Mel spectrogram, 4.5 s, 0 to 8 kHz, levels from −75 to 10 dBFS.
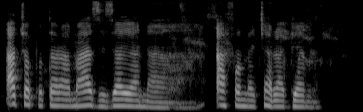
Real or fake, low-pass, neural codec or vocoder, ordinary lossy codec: fake; none; codec, 16 kHz, 4 kbps, FunCodec, trained on Chinese and English, 50 frames a second; none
